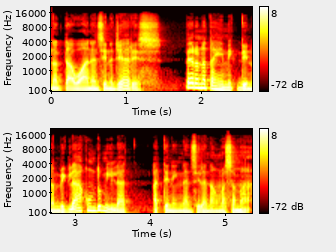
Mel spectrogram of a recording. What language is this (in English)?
Filipino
